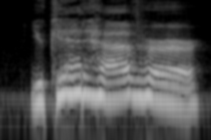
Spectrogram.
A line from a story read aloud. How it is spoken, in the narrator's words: her father cried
